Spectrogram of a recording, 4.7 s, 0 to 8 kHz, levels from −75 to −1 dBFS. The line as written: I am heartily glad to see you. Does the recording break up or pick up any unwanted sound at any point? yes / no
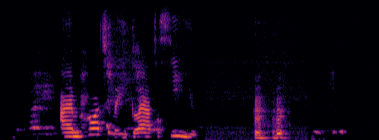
yes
